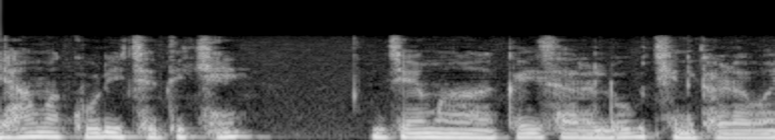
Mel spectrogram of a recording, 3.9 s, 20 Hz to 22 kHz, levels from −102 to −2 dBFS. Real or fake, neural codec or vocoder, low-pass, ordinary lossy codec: fake; codec, 16 kHz, 16 kbps, FreqCodec, larger model; none; none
